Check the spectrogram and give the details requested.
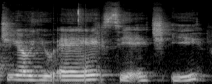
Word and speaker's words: gouache: This is painted with gouache, spelled with all the vowels except for the I, Gouache. Hard to pronounce, hard to say, so fun to paint with.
